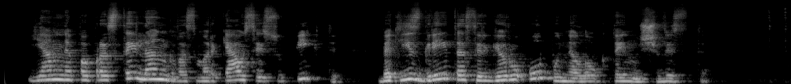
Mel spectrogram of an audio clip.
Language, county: Lithuanian, Vilnius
